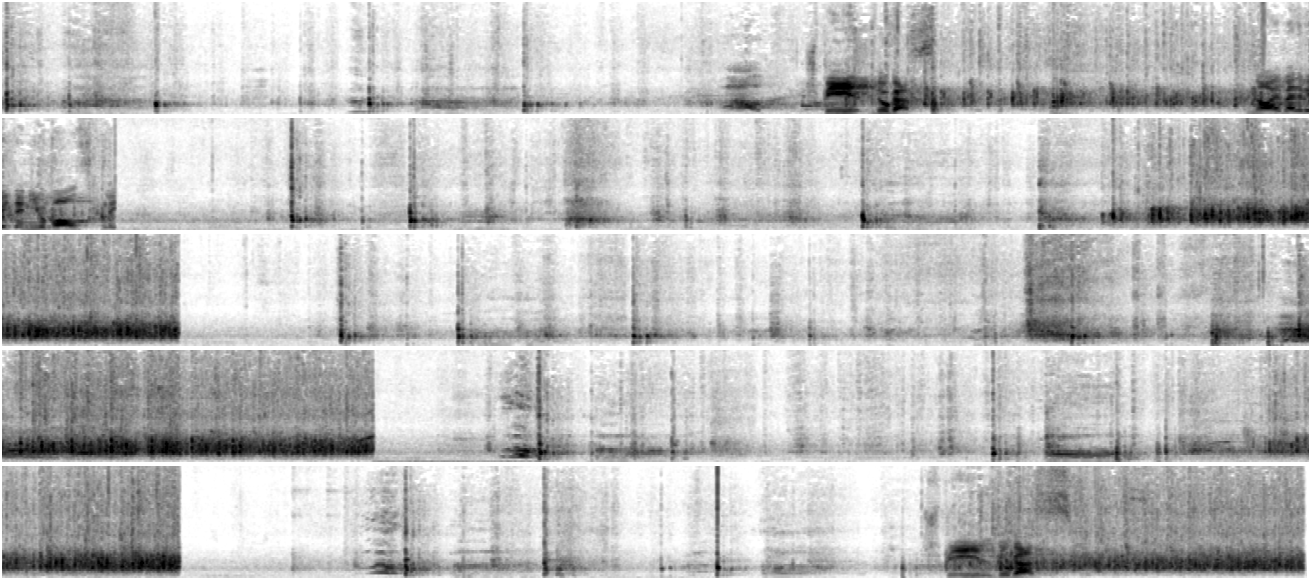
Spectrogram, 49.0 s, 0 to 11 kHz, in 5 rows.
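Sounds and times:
crowd applause: 6.5s - 10.7s, 18.0s - 21.0s, 29.0s - 32.2s, 38.3s - 40.6s, 46.3s - 49.0s
tennis ball hits: 11.8s - 13.5s, 22.1s - 23.2s, 32.2s - 34.6s, 42.0s - 42.6s, 43.2s - 44.8s
ball bounces: 11.9s - 13.5s, 33.0s - 34.6s.

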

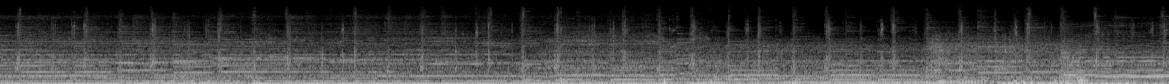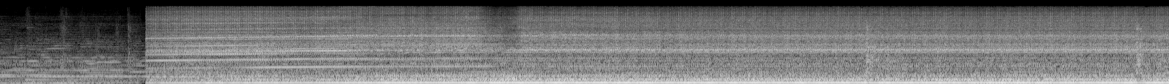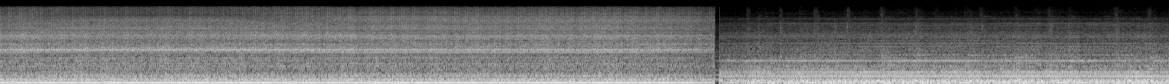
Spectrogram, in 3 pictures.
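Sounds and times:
engine drone: 13.1s - 35.0s
mulcher rotor whine: 13.2s - 35.0s.

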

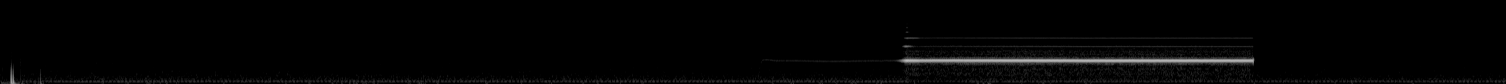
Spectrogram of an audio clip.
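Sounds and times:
faint low hum: 0.0s - 15.0s
steady reference tone: 9.0s - 12.6s.

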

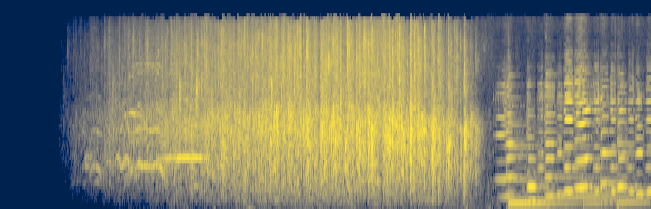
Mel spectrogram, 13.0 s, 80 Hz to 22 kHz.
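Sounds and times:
audience applause: 1.2s - 9.8s.

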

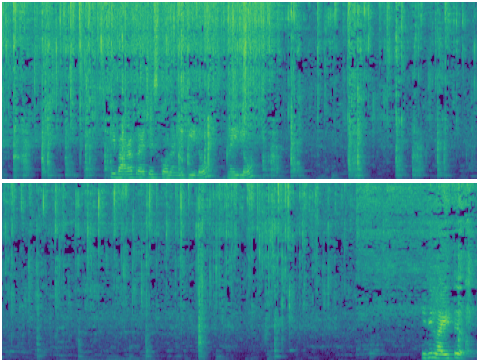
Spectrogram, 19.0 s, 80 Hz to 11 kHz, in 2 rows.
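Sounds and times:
steel spoon scraping a pan: 0.0s - 2.6s, 3.4s - 6.2s, 6.8s - 9.1s
nuts sizzling in oil: 0.0s - 19.0s.

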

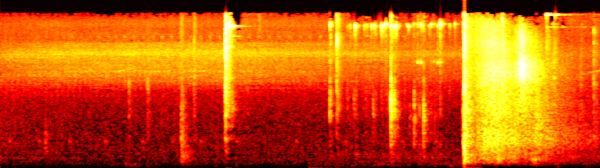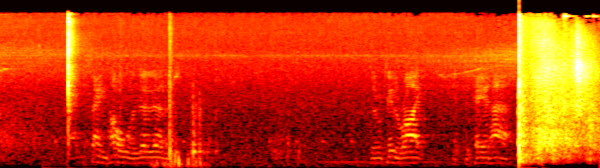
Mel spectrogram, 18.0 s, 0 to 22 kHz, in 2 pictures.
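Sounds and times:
rifle breech metallic clicks: 10.0s - 10.3s.

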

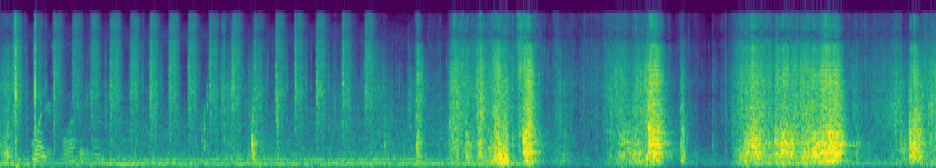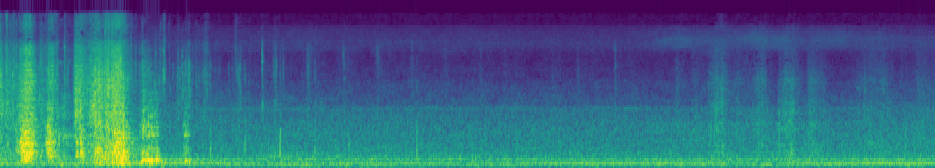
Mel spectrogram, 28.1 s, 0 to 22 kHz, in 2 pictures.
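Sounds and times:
plastic bags crinkling: 1.5s - 17.1s.

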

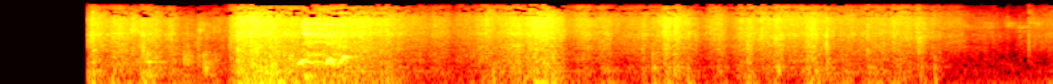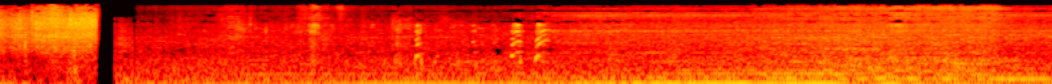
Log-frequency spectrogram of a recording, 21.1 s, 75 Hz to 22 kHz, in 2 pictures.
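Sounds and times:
plastic bag rustling: 0.9s - 11.6s.

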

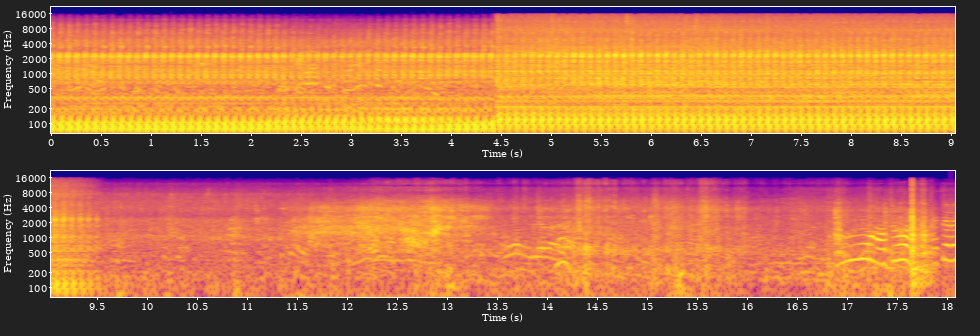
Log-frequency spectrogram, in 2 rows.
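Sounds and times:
engine idling: 0.0s - 9.7s.

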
